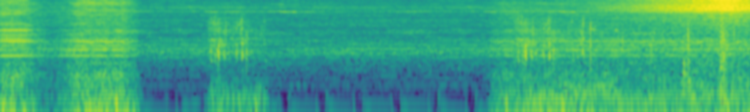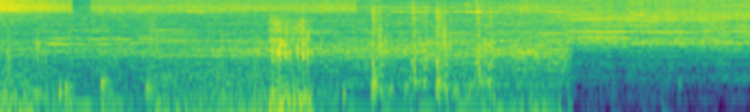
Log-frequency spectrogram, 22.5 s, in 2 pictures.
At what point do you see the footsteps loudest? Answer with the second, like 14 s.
11 s.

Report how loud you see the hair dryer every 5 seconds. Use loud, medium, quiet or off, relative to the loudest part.
quiet, quiet, medium, loud, loud.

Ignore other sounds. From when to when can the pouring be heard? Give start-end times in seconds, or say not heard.
3.1-4.0, 7.7-9.1, 15.2-15.9.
